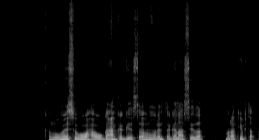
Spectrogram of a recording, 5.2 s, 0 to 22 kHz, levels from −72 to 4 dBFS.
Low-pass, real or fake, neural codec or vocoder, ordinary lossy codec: none; real; none; none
